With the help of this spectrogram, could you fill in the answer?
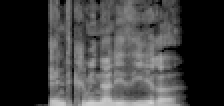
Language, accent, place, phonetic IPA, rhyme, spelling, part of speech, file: German, Germany, Berlin, [ɛntkʁiminaliˈziːʁə], -iːʁə, entkriminalisiere, verb, De-entkriminalisiere.ogg
- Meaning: inflection of entkriminalisieren: 1. first-person singular present 2. singular imperative 3. first/third-person singular subjunctive I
